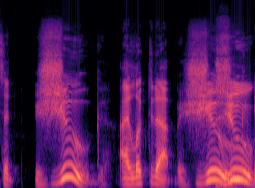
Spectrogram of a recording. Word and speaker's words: zhug: Hodgman, Mitch, and we were unsure how to pronounce it. Zhug.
